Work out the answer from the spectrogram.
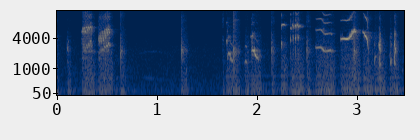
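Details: Oriental magpie-robin song played as a singing lure in ngobra style: a short burst of notes, a near-silent gap, then a lively run of quick whistles, ticks and high slurred notes.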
